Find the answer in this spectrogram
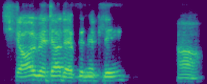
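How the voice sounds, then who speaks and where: A man's voice: medium pitch, steady tone, normal speed, a bit bright. A man with an Indian accent teaching a live online class, greeting schoolchildren by name in an upbeat, encouraging, casual way. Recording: dull, lo-fi online class audio.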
